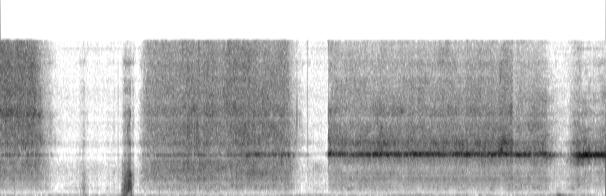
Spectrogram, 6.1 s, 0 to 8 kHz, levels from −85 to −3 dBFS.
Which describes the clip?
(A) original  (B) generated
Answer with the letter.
B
